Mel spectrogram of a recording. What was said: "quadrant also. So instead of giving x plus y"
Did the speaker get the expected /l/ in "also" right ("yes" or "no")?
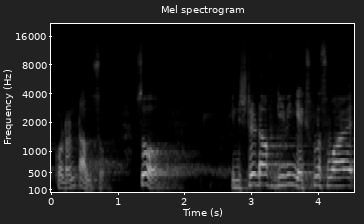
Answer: yes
